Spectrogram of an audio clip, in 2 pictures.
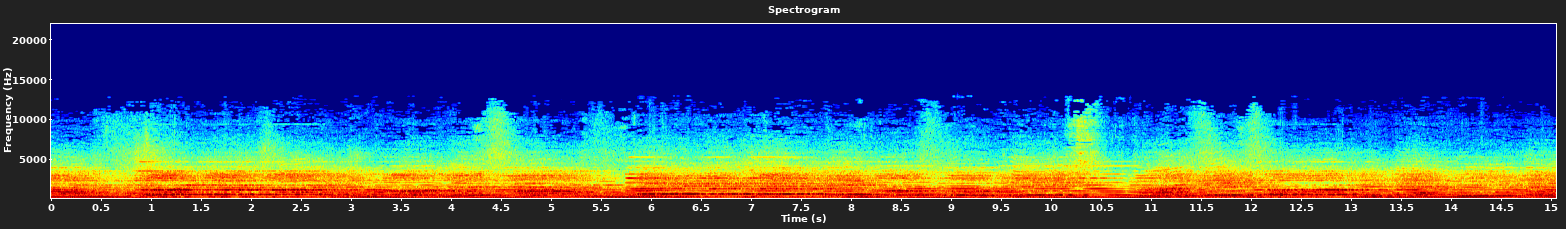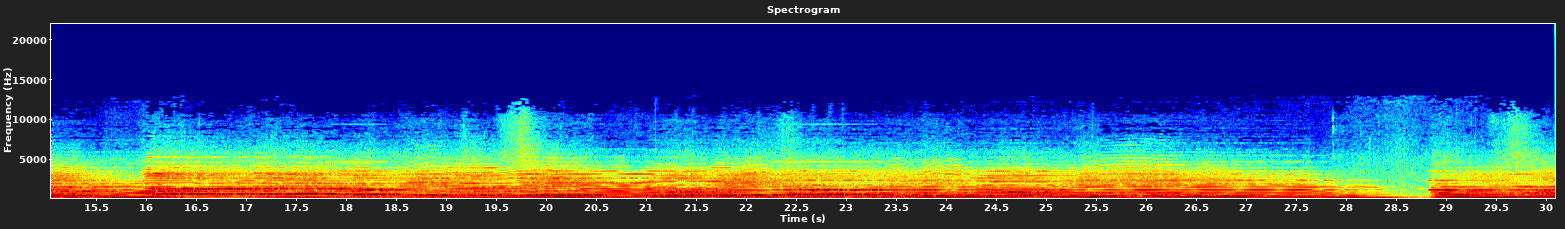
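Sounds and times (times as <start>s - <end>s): congregation and choir singing hymn: 0.0s - 30.0s.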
